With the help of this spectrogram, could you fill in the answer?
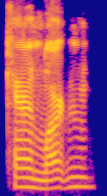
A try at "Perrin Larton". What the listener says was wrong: Perrin with a P.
